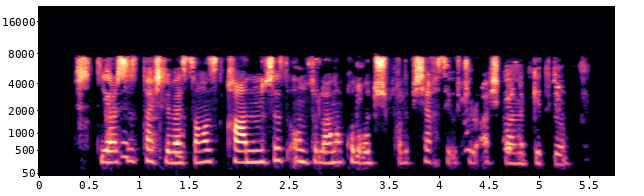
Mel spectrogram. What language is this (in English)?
Uyghur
